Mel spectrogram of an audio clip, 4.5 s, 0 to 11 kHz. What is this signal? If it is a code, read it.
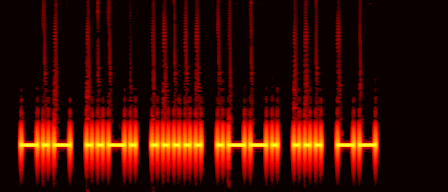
Morse code, heard as a keyed tone, about 21 wpm, 700 Hz. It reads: KF5PSM
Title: USA Call Signs - 6 Characters - Repeated 2x - 22wpm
